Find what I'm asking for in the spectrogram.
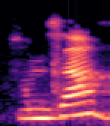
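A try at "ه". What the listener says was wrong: حمزہ نہیں ہے، ہاں ہے بھائی.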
